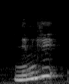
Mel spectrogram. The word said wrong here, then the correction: Najimi: I don't know how to pronounce that. – Let me see. – Najimi? – Oh, okay. Kathy Najimi.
